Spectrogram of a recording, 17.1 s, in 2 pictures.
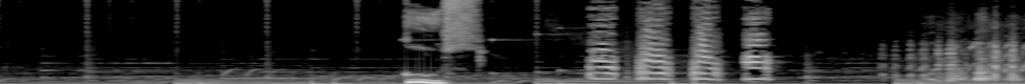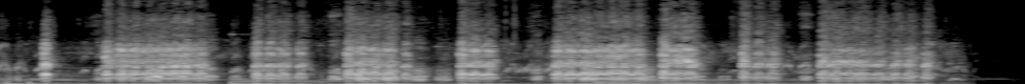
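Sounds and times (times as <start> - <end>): goose honking: 7.6 - 16.7.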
